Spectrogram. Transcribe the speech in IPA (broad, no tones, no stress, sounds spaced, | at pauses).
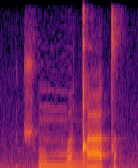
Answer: t͡ʃʰ ũ mː ʌ ŋ͡ǃ a t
